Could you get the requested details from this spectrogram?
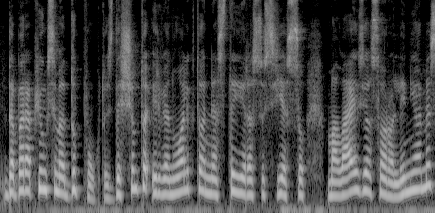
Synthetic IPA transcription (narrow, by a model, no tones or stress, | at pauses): d̪ɐbɐɾɐpʲjʊŋksʲɪmʲɛd̪ʊpʊŋkt̪ʊsd̪ʲɛʃʲɪmt̪oːʔɪɾʋʲiɛnuɔlʲɪkt̪oːnʲɛst̪ɐɪiːɾɐsʊsʲɪjɛssʊ | mɐlˠɐɪzʲɪjoːsoːɾoːlʲɪnʲɪjoːmʲɪs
